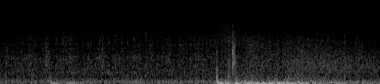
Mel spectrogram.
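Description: Tank cannon fire in a tank video game: one heavy, sharp cannon shot cracks out midway and is followed by a lingering low rumble, with a softer distant thud earlier amid quiet background ambience.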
